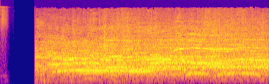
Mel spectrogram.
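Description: A large crowd boos the president loudly and continuously on his return to the field, a dense wall of jeering voices with sustained drawn-out tones, starting abruptly after a brief silence and carrying on without pause.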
